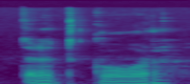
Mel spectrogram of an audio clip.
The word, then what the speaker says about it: går: Går, there's the A with the circle that's pronounced as O.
